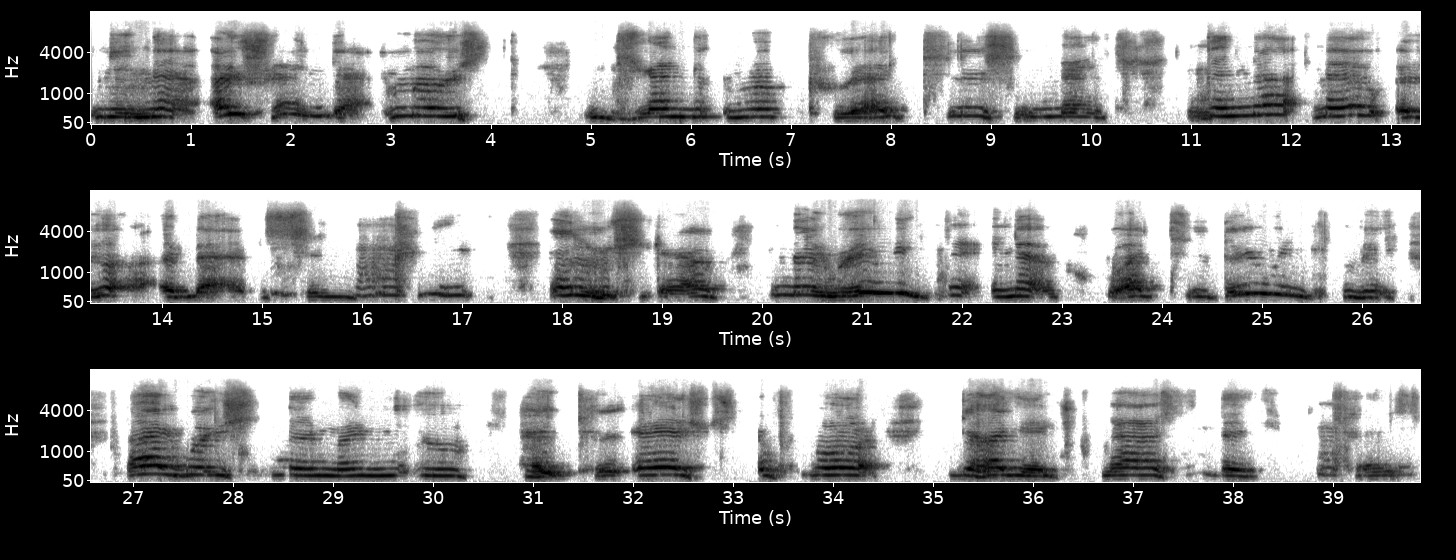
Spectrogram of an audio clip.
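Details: Real speech from an adult woman with cerebral palsy, a condition present since she was born before the ADA; dysarthria (cerebral palsy).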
